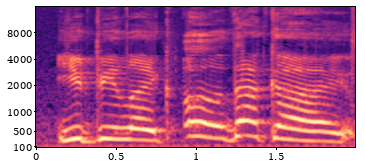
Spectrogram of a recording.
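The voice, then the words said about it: Imitates another person's voice. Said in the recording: “Good impression. ... You're pretty spot on.”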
